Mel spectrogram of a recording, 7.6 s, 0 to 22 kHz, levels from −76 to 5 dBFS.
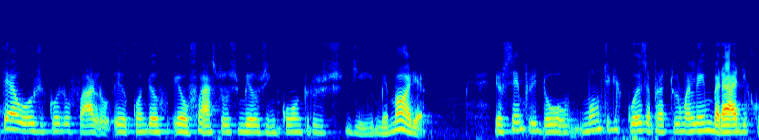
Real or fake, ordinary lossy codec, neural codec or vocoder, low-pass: real; none; none; 7.2 kHz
